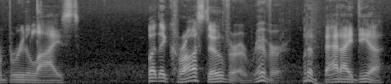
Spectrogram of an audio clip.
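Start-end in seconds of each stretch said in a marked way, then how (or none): none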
